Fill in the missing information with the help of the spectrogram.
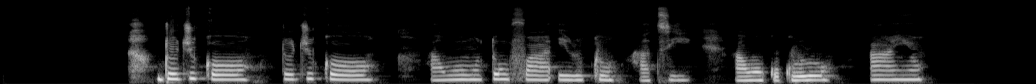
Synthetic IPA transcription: do˦d͡ʒu˦kɔ˦˧ | d̥o˦d͡ʒu˦kɔ˦ | a˨ŋ̃ʷɔ˦o˦ŋũ˦to˦n̩˦fa˦e˦ɾu˦ku˦a˨ti˧˦ | a˨ŋʷɔ˨ko˨ko˨ɾo˦ | a˦ɲɔ̃˦

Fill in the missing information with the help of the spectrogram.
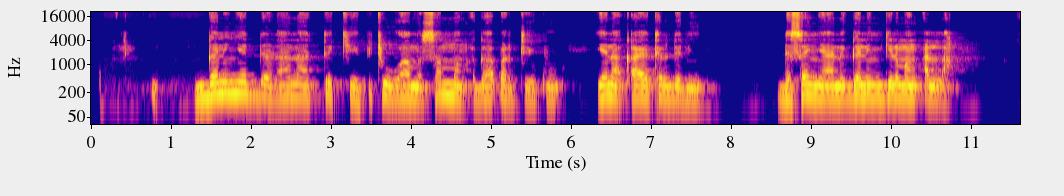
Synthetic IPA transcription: ɡɐ˦nɪ˦ɲjɐ˦dːa˨ɽaː˦naː˦tɐ˦kʲʰeː˨ɸɪ˦tʰoː˨waː˦mʊ˨sɐ˦mːɐ˨ŋʔa˨ɡaː˦ɓɐ˨rteː˨kʷuː˦ | jɐ˦naː˨kʼaː˦jɐ˦tʰɐ˦rda˨niː˦ | da˨sɐ˦˨ɲjaː˦na˦ɡɐ˦nɪ˦ŋɡʲɪ˦ɽmɐ˦ŋʔa˦lːa̰˨h

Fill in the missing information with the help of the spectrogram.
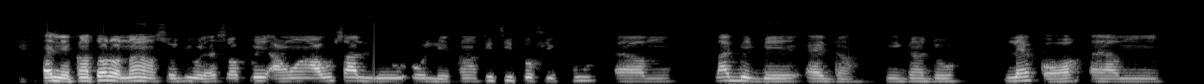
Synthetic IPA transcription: ɛ˧nĩ˨kã˧tɔ˦ɾɔ˦˨nãː˦˨so˧d͡ʒu˦˨ɾɛ˨˦sɔ˧k͡pe˦a˦˨w̃ɔ̃˧a˧wu˦sa˦lu˧o˧le˨kã˧ti˦ti˦to˦fi˧k̚u˦ | ɛ˦m˧ | la˦ɡ͡be˦˨ɡ͡be˧ɛ˧ɡã˨ | i˨ɡã˨do˧ | lɛ˦kɔ˨˦ɛ˦˧m̩˧

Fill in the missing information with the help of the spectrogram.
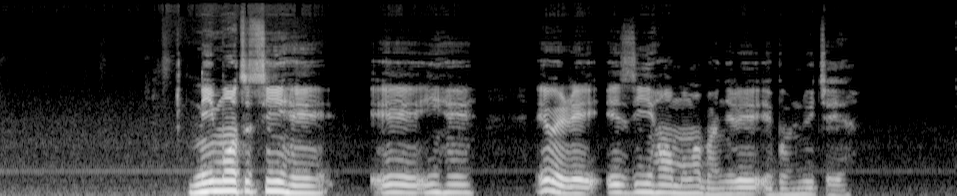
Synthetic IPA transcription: ni˦m˦ɔ˦tʊ˦ti˦ɦe˦ | i˦ɦe˦ | e˦we˨ɾe˨e˦zi˦i˦ɦɔ˦mʊ˨ma˦ba˨ɲe˨ɾe˦ḛ˨bo˨m̩˦nu˦i˦t͡ʃe˨ja˦

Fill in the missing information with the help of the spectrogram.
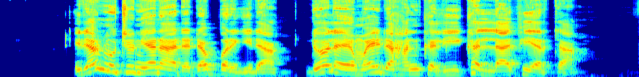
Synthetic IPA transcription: ʔɪ˨dɐ˦mːʊ˨tʊ˦˨mjɐ˦naː˨da˨dɐ˦bːɐ˨rɡʲɪ˦daː˦ | doː˦le˨ja˦ma˦jda˨ɦa˦ŋkɐ˨liː˦kɐ˦˨nlaː˦ɸɪ˦jɐ˨rta̰˨ʔ

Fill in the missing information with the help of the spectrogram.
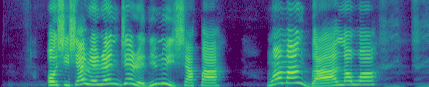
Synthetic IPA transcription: o˨ʃi˨ʃɛ˨˦ɾe˧ɾe˦n̩˦d͡ʒe˦˨ɾe˨nĩ˨˦nũ˦i˦˨ʃa˧k͡pa˧ | w̃ɔ̃˦mãː˦n̩˦ɡ͡ba˨˦lɔ˦wɔ˦

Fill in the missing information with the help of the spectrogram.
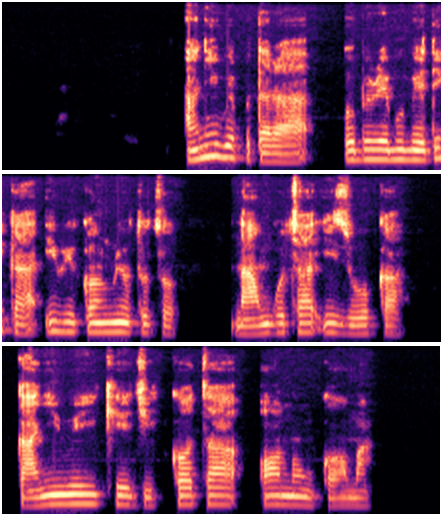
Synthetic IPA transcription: a˨ɲi˦we˦pʊ˨ta˨ɾa̰˨ | o˦be˨ɾe˨mu˦me˨dɪ˦ka̰˨i˦ɾi˦kɔ˦n̩˦ɲʷi˦ʊ˨tʊ˦tʊ˨ | na˨ŋ̩˦ɡʷʊ˦t͡ʃa˦ʔi˦zu˨ʊ˦ka̰˨ | ka˨ɲi˦we˦i˦kʰe˦d͡ʒi˨kɔ˦ta˦ | ɔ˦nʊ˦ŋ̩˨kɔ̰˦ma˦

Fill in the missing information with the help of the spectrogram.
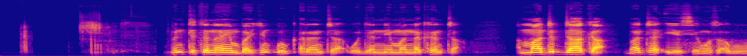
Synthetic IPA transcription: bɪ˦nta˨tɐ˦naː˨jɪ˦mbaː˨kʲɪ˦ŋkʼoː˨kʼɐ˨ɾɐ˦nta̰˨wɐ˦d͡ʒɛ˦nːeː˦mɐ˦nːa˦kɐ˦nta̰˨ | ʔa˨mːaː˦dʊ˦k̚da˨ha˦ka̰˨ | baː˦ta˨ʔɪ˦ja˨sɐ˨ji˦wɐ˦su˦ʔa̰˦buː˦b

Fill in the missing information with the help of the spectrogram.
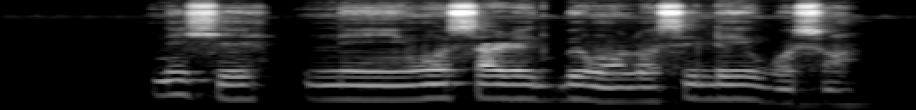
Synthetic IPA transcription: nĩ˦ʃe˧ | nĩ˧˦˧w̃ɔ̃˦sa˦ɾe˦ɡ͡be˦w̃ɔ̃˧lɔ˧si˦le˦˨wɔ˨sã˨

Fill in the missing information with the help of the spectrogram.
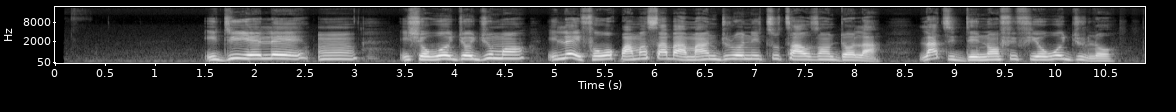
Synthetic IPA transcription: i˨di˨˦je˧lẽ˦ | i˨ʃo˨wo˦˧d͡ʒo˧d͡ʒu˦mɔ̃˦ | i˧le˦i˦˨fo˧˦wo˦k͡pa˧˦mɔ̃˦sa˦ba˦˨mãː˨˦n̩˦du˦ɾo˦nĩ˦tu˦ta˦wzɔ̃˦ndɔ˧la̰˨ | la˦ti˧de˨nã˧fi˦fi˧o˧wo˦d͡ʒu˦˨lɔ˨˧

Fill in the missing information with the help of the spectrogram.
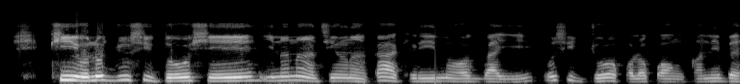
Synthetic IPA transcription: kʰi˦o˧lo˦d͡ʒu˦si˦˨to˨˦ʃe˧i˧nã˦nãː˦˨tʰi˧ɾ̃ã˨ka˦˨ki˧ɾi˧i˧nũ˦ɔ˧ɡ͡ba˨jiː˨˦o˦si˦˨d͡ʒo˨˦ɔ˦˨k͡pɔ˨lɔ˧k͡pɔ˧ɔ˧˨ŋũ˨kã˧nĩ˦bɛ˦˨

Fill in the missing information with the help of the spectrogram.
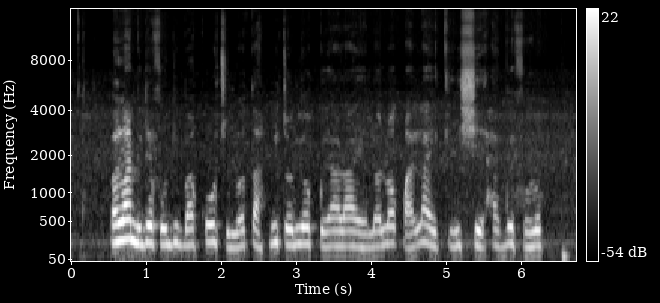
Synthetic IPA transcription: ɔ˧la˦mĩ˧˦de˦fo˧d͡ʒu˦ba˧˦ko˦˨tu˨lɔ˨˦ta˦˨nĩ˦to˧ɾi˦o˦k͡pe˨a˧ɾa˧ɛ˨lɔ˨˧˦lɔ˦k͡pa˨˦la˦˨i˨ki˨˦ʃe˧a˧ɡ͡be˦˨fũ˨˦ɾo˦

